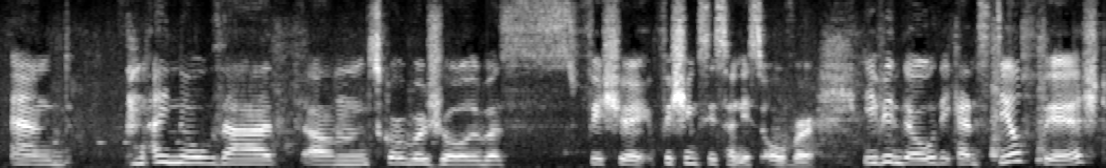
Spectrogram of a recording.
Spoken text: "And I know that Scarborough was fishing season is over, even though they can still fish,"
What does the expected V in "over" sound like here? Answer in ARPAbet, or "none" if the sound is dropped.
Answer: V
